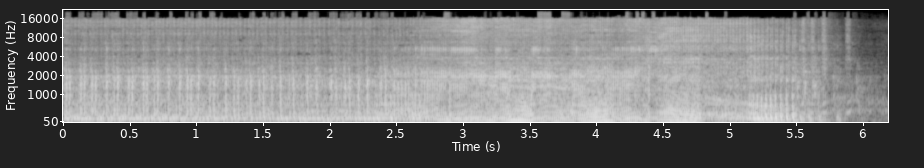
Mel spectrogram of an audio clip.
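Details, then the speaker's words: Kymco 50cc two-stroke scooter, carburetor already cleaned, no start: buzzes and revs unevenly with the intake covered by hand, then dies when uncovered; runs lean, pointing to a faulty electronic automatic choke. "it'll start and run. So, trying to figure out what the issue is here. These actually have an electronic choke on them."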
